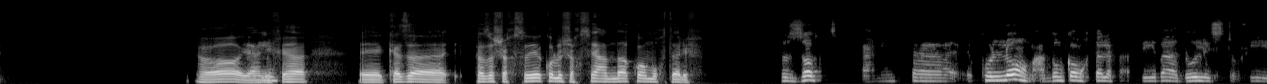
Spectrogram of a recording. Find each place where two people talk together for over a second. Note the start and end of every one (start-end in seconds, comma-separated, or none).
none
